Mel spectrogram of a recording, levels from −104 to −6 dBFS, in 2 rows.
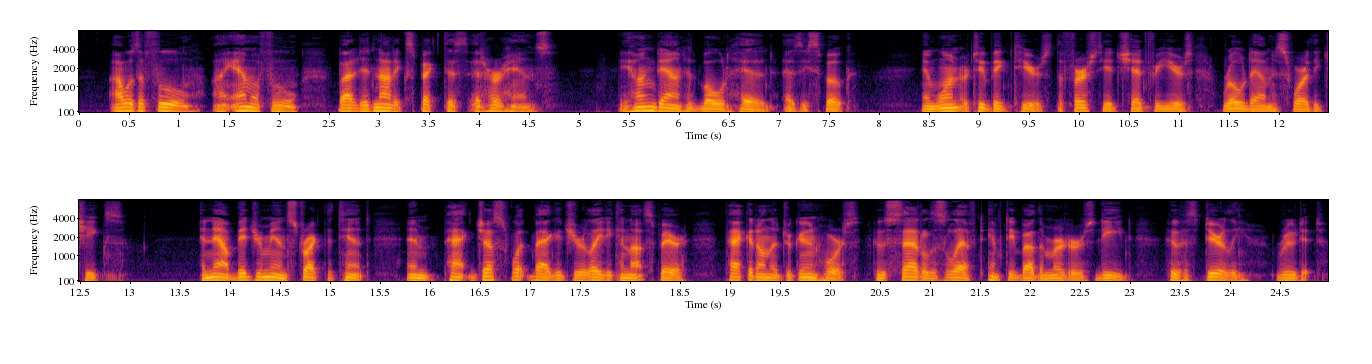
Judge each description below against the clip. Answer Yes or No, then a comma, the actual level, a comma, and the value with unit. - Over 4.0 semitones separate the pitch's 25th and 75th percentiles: No, average, 3.5 semitones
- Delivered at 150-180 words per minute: No, average, 195 wpm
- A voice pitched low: Yes, low, 105 Hz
